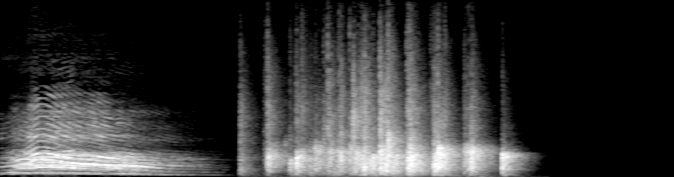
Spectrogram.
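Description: A wavering pitched sound sliding downward for about two seconds, then about three seconds of applause that stops abruptly.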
